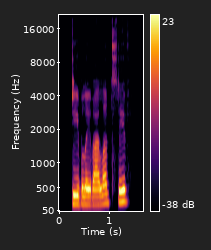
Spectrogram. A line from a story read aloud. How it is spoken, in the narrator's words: Howard asks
